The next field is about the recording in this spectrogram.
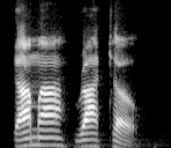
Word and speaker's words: Dhammarato: The Dhammarato.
